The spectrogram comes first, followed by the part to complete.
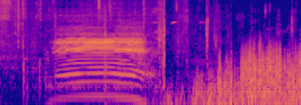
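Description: A cow moos once, a single call of about a second. Then, from about two seconds in, water pours in a loud rush from a plastic jerrycan into a plastic bowl.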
